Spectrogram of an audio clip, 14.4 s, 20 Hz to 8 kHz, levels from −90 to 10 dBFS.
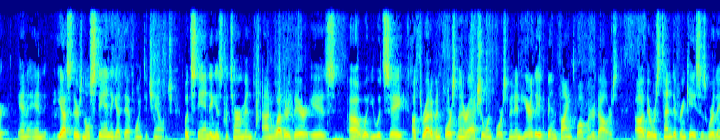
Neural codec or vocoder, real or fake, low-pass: none; real; 7.2 kHz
